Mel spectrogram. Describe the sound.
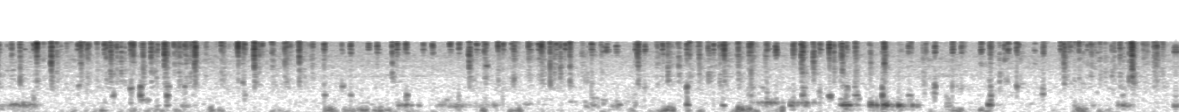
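Steady typing on a keyboard produces many quick, faint key clicks in a continuous, uneven patter with soft, dull thumps now and then.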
